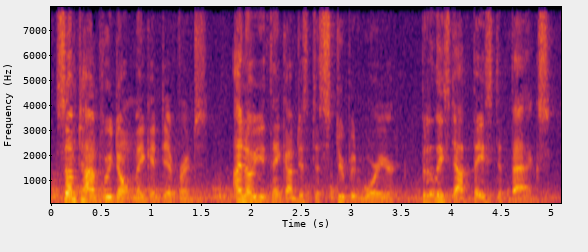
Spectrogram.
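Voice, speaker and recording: An actor playing a bitter, hot-tempered warrior in a fantasy audio drama, scornful and argumentative. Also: male voice, mid-range voice, lively intonation, fast talker, noisy background, close to an everyday voice. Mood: angry, bitter.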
